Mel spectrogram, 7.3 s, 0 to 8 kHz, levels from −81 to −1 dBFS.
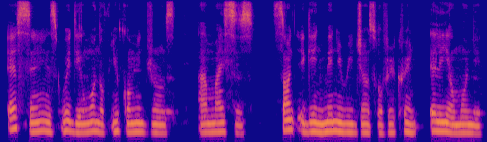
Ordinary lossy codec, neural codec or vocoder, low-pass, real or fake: none; none; none; real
